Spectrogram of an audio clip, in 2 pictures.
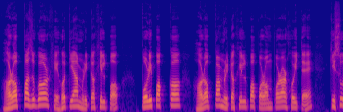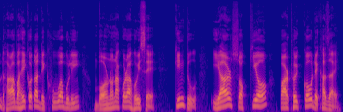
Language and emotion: Assamese, neutral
